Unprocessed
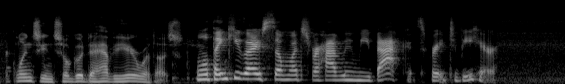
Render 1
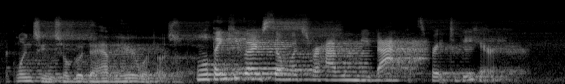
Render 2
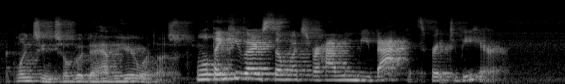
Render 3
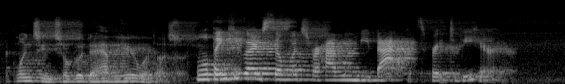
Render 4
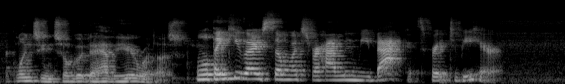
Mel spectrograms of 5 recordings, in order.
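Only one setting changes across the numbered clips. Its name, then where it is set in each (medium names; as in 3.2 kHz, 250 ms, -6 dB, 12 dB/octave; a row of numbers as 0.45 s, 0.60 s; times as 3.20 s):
gated-style reverb, gate: 380 ms, 170 ms, 250 ms, 100 ms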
